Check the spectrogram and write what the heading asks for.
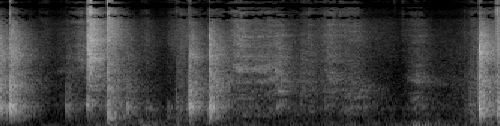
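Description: Bauer mini hockey sticks clacking against the puck and the wooden floor in play: a few sharp hits about a second apart, a quieter stretch, then another sharp hit near the end.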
